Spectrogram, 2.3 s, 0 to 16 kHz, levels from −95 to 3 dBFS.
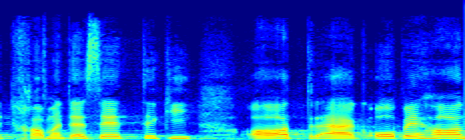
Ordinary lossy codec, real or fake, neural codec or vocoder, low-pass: MP3, 96 kbps; fake; autoencoder, 48 kHz, 128 numbers a frame, DAC-VAE, trained on Japanese speech; 14.4 kHz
